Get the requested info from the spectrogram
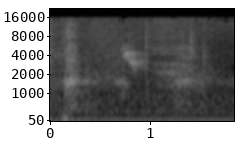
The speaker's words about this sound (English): I like how we can hear birds. We have an ambient noise going on.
